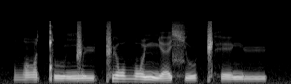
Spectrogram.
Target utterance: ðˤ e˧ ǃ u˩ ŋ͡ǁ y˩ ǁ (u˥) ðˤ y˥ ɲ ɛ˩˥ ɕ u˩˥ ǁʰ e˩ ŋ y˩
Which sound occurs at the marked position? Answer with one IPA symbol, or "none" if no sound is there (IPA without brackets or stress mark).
y˥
